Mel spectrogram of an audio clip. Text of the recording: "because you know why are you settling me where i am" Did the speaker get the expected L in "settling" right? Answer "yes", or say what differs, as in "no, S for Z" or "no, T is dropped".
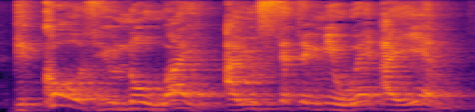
no, L is dropped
